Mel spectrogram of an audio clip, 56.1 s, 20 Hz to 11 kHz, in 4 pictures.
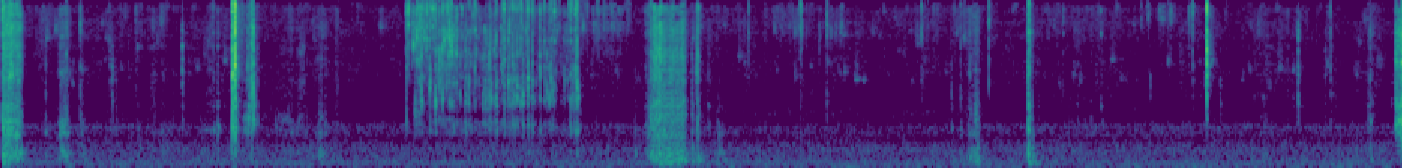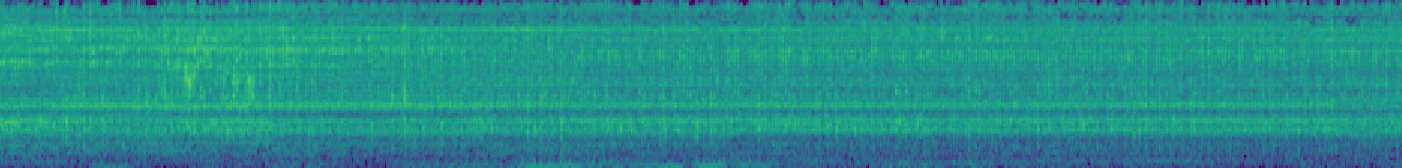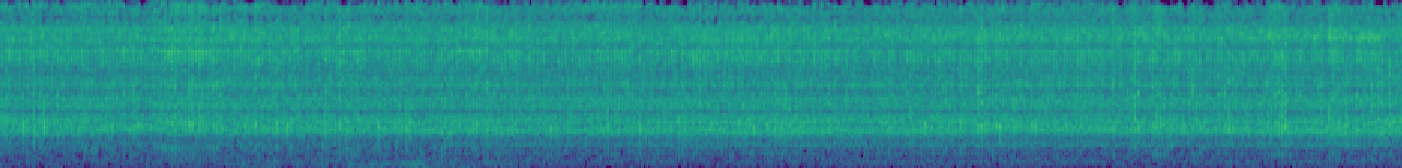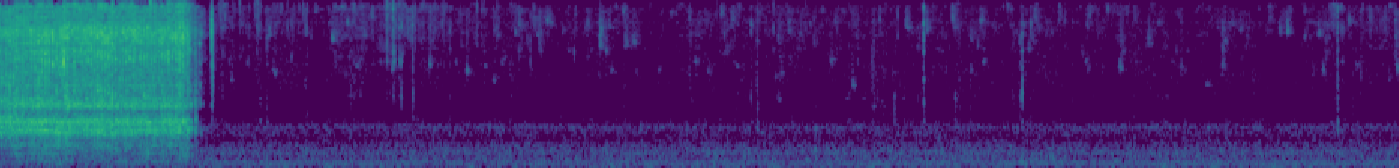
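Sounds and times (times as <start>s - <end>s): small toy motor running: 14.0s - 44.1s.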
